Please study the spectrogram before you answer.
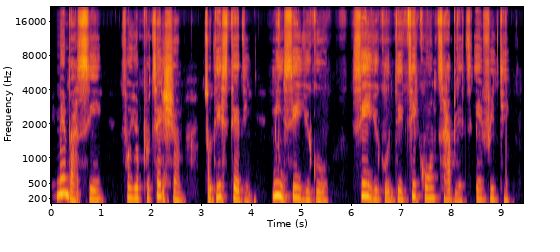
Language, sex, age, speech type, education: Nigerian Pidgin, female, 15-29, spontaneous, tertiary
